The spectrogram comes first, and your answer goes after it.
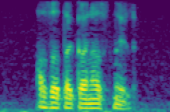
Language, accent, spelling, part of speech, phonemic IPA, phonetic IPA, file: Armenian, Eastern Armenian, ազատականացնել, verb, /ɑzɑtɑkɑnɑt͡sʰˈnel/, [ɑzɑtɑkɑnɑt͡sʰnél], Hy-ազատականացնել.ogg
- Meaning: causative of ազատականանալ (azatakananal): to liberalize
